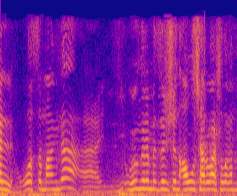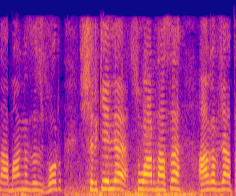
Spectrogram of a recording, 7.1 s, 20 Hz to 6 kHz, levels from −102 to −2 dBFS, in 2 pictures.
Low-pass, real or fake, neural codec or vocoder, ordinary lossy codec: 5.4 kHz; real; none; AAC, 24 kbps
